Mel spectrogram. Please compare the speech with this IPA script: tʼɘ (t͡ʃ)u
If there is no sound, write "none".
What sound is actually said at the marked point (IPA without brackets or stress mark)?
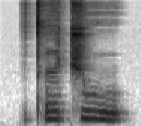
t͡ʃ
